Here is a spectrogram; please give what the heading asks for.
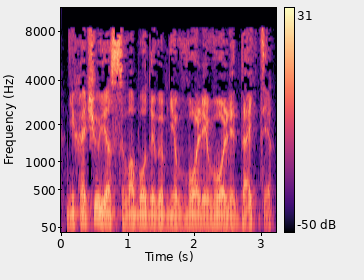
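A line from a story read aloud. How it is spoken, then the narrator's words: Shouting. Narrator (Russian): один наш шпион, замечательный шпион, его Ножкин играл, кричал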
